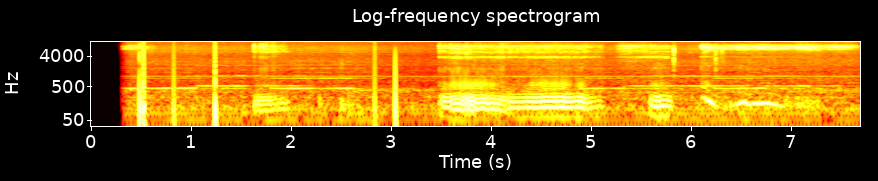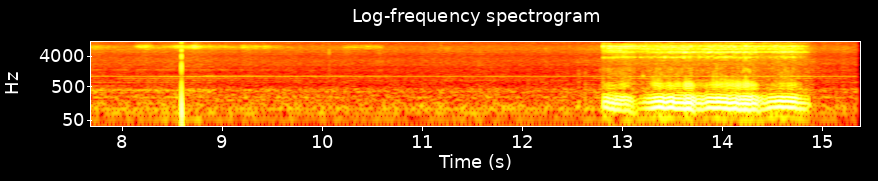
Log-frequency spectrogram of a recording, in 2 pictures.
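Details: Sleeping dog snoring loudly: rough, rattling snores come in bursts separated by quieter breathing, with faint background music throughout.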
